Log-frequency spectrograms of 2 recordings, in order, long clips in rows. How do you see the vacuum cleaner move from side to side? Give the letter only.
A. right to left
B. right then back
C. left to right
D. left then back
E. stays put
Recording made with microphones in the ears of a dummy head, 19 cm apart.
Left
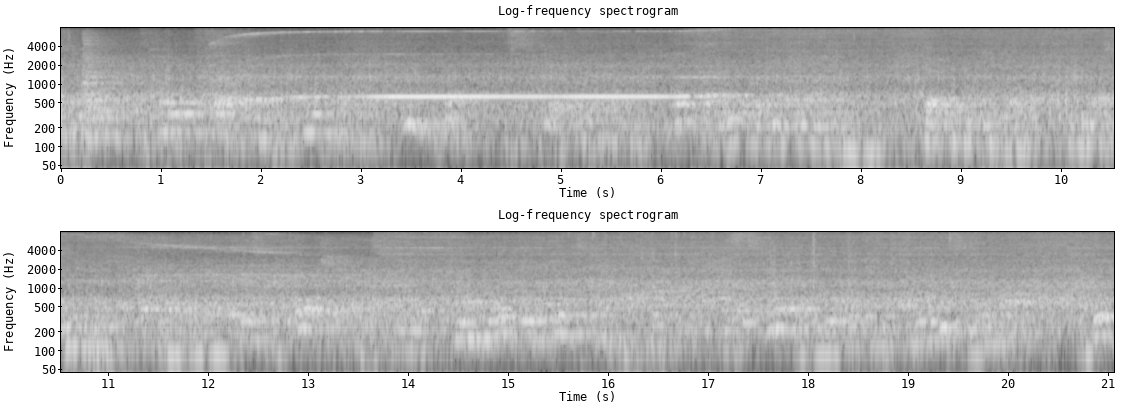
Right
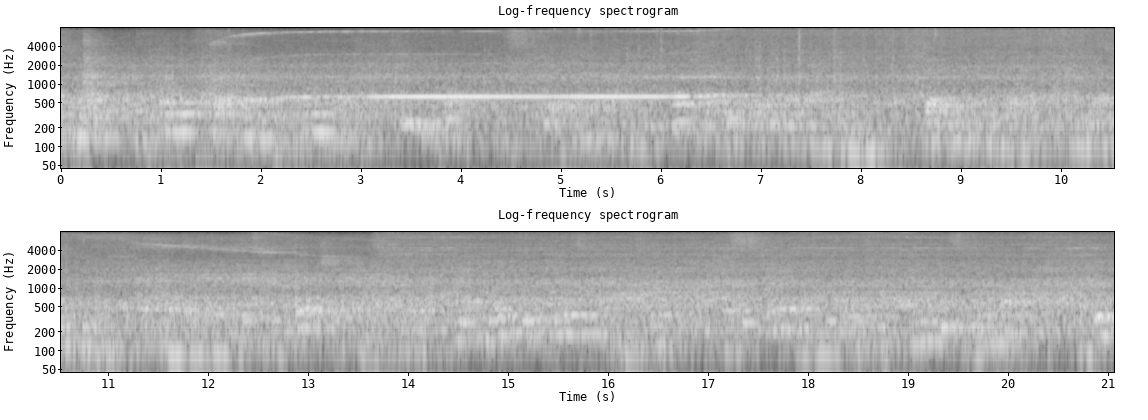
E.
